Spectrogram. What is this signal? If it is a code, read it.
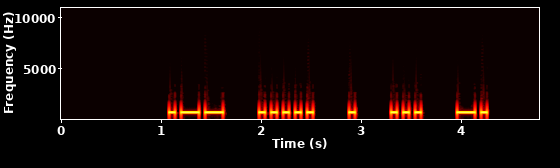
Morse code, heard as a keyed tone, about 19 wpm, spaced as for 14 wpm, 700 Hz. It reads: W5ESN
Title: 147 Lesson 24g - Letter y - Call Signs 20wpm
